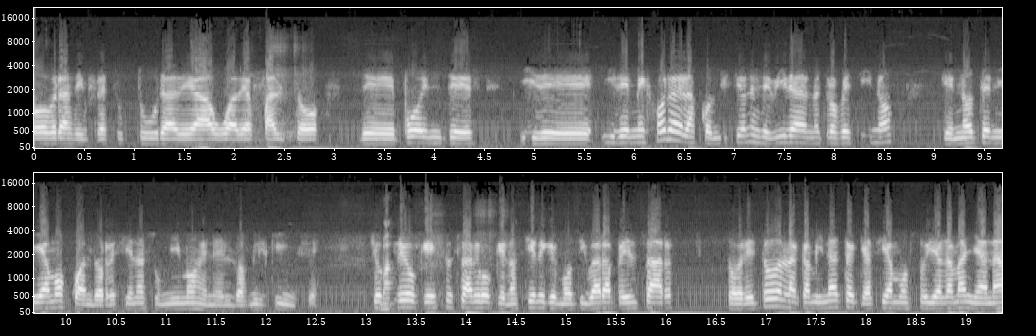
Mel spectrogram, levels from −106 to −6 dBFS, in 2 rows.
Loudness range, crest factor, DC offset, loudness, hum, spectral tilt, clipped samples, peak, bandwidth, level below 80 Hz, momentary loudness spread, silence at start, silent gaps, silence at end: 3 LU; 14 dB; under 0.1%; -19 LUFS; none; -4.5 dB/octave; under 0.1%; -6 dBFS; 13 kHz; -58 dBFS; 10 LU; 0 s; none; 0 s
